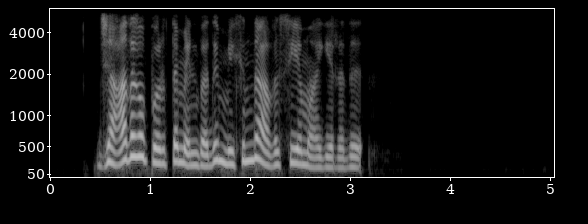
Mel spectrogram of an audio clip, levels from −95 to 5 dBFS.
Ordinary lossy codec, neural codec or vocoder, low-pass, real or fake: none; none; 5.4 kHz; real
